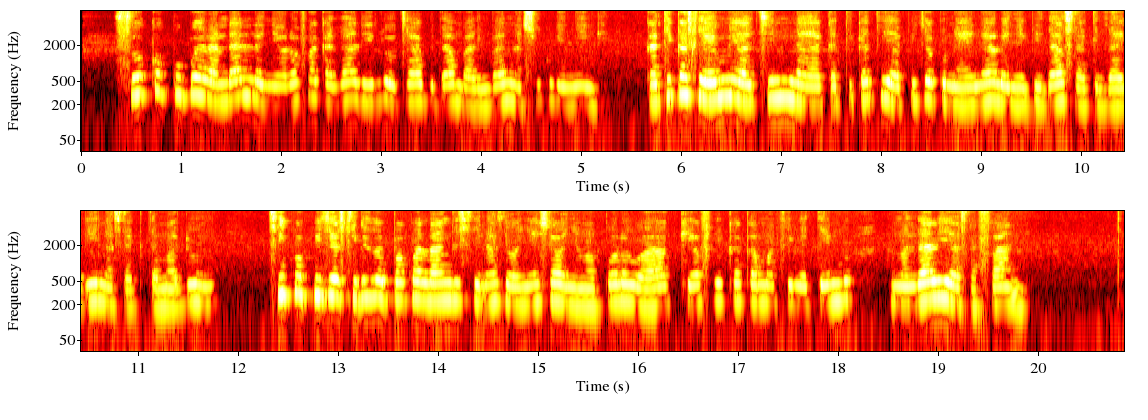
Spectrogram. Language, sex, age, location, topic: Swahili, female, 25-35, Nairobi, finance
